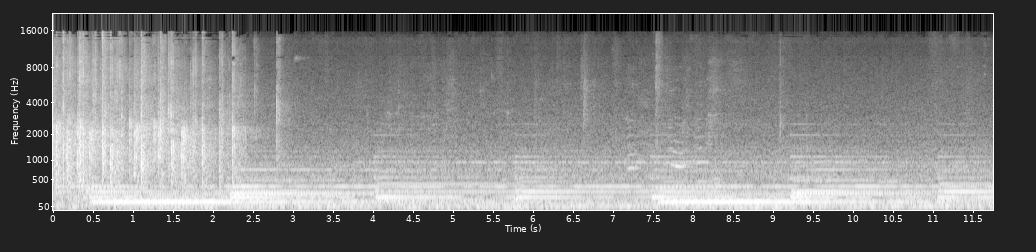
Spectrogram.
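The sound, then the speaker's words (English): A short burst of audience applause fills the first couple of seconds, then fades quickly while sustained keyboard chords carry on softly underneath. “It's okay, you can clap.”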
